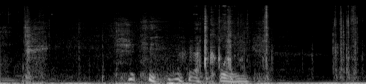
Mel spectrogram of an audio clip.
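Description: Keys jangle in a few short metallic bursts, with a brief spoken exchange in the middle of the rattling.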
